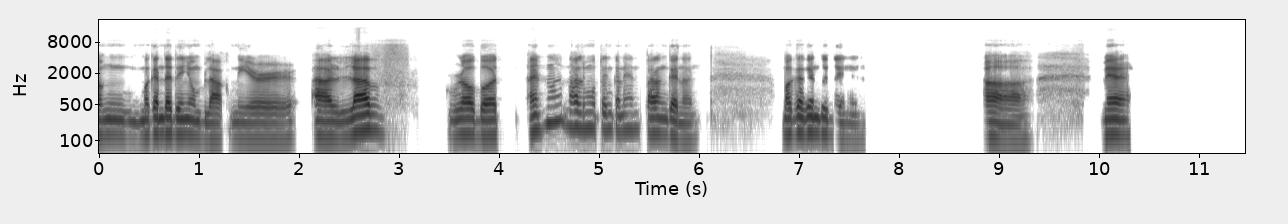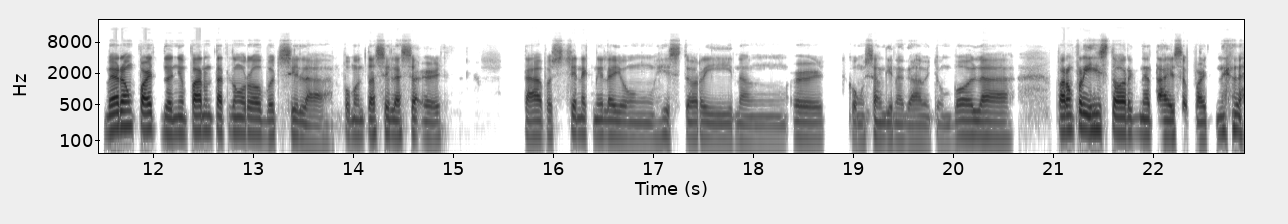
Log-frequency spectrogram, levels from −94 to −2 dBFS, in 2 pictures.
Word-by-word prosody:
ang 125 -2 -5
maganda 135 +3 +2
din 135 -1 -1
yung 120 - -7
Black 110 -1 0
Mirror, 110 0 -3 0.2
ah 120 -1 +6
Love 145 +6 +4 0.4
Robot 130 0 +2 0.3
ano 220 +10 -3
nakalimutan 175 -5 -5
ka 160 - -8
na 160 +2 -8
yun 170 - -17
parang 140 -3 -1
ganun 110 -4 -3 0.8
magaganda 140 0 0
din 110 -4 -9
yun. - - -25 1.2
Oo, 105 -4 +1 0.7
me 130 -1 +4 1.2
merong 175 +5 +8
part 170 -3 +6
dun 145 -2 0
yung 140 - -2
parang 155 +1 +5
3 145 -1 0
robot 135 -3 0
sila 100 -6 -3
pumunta 130 +1 -4
sila 130 -2 0
sa - - -1
Earth 115 -1 -5 0.7
tapos 125 +1 0
chineck 135 -3 -3
nila 125 0 -2
yung 115 -2 -9
history 110 -2 -7
ng 100 -1 -13
Earth 110 -1 -4 0.2
kung 105 -1 -10
saan 110 - -4
ginagamit 105 -2 -7
yung 100 - -16
bola, 120 0 -1 0.4
parang 155 +1 +5
pre-historic 150 -5 +4
na 135 - 0
tayo 125 -1 +2
sa - - -2
part 115 -1 -2
nila. 155 +3 -1
125 Hz, 135 wpm, -24 LUFS, 110-145 Hz, 1.2 s, merong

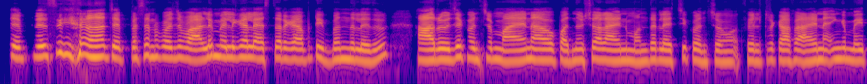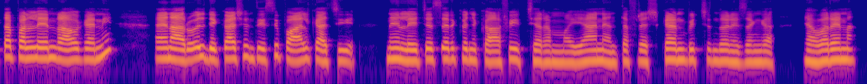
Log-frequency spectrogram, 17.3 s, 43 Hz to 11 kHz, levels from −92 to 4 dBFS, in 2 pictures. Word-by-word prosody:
చెప్పేసి 260 +6 +2 0.3
ఆ! - - +8 0.2
చెప్పేసాను. 240 +3 -1
కొంచెం 240 0 0
వాళ్ళే 215 +5 +4
మెల్లిగా 250 +1 +3
లేస్తారు 230 +1 0
గాబట్టి, 220 +4 -1
ఇబ్బంది 220 +2 -1
లేదు. 200 +5 0 0.4
ఆ - - +9
రోజే 220 +4 +4
కొంచెం 225 0 -3
మా 195 - +3
ఆయన 220 +2 +2 0.3
10 195 +1 -1
నిమిషాలు 215 0 0
ఆయన 205 +1 -1
ముంద 195 +3 -3
లేచి, 200 +4 -3
కొంచెం 190 0 -4 0.2
ఫిల్టర్ 205 +1 -5
కాఫీ 200 0 +1
ఆయన 210 +2 +1
ఇంక 230 0 -1
మిగతా 205 +6 0
పనులేమి 240 0 +3
రావు 210 +2 +2
గానీ, 245 - 0 0.5
ఆయన 230 0 +4
ఆ - - +4
రోజు 240 +3 +3
డికాషన్ 230 +3 -1
తీసి, 215 +7 -5
పాలు 205 +3 +1
కాచి, 195 +1 -2 0.4
నేను 230 -1 +2
లేచేసరికి 220 +3 -2
కొంచెం 210 -2 -4
కాఫీ 185 +4 -3
ఇచ్చారమ్మయ్యా! 185 -2 -4
అనెంత 190 -1 -4
ఫ్రెష్‌గా 190 +3 -3
అనిపిచ్చిందో 210 -1 -4
నిజంగా. 185 0 -5 0.4
ఎవరైనా 215 +3 +1
215 Hz, 160 wpm, -23 LUFS, 200-230 Hz, 0.5 s, ఆ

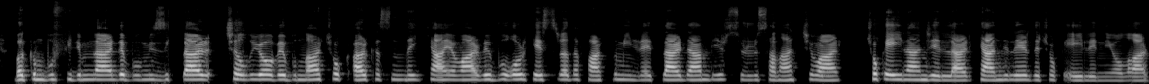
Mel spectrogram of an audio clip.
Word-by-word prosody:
Bakın, 215 +1 +1
bu 225 - -4
filmlerde 220 -1 +1
bu 215 - -9
müzikler 220 0 +3
çalıyor 225 -1 +2
ve 220 -2 +2
bunlar 215 +2 +1
çok 240 -1 -4
arkasında 220 0 -1
hikâye 215 -1 -1
var 215 0 +2
ve 225 -2 0
bu 225 -1 -2
orkestrada 225 -1 -1
farklı 210 +1 -2
milletlerden 210 0 +1
bir 225 +1 -8
sürü 215 -2 -13
sanatçı 205 +2 -4
var. 195 -1 +2 0.2
Çok 250 -1 0
eğlenceliler, 210 -3 +2
kendileri 215 0 +1
de 205 - -5
çok 205 +1 -13
eğleniyorlar 180 -1 -5
215 Hz, 140 wpm, -23 LUFS, 205-225 Hz, 0.2 s, müzikler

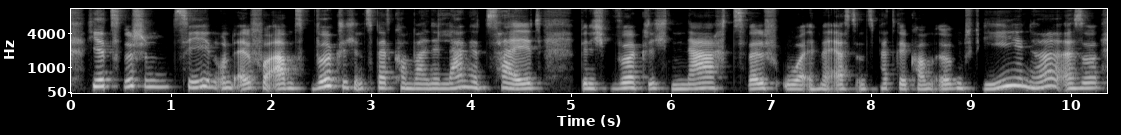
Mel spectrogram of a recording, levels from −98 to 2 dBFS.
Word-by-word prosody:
hier 270 0 +5
zwischen 255 -2 -2
10:00 245 0 0
und 215 0 -3
11:00 195 +4 0
abends 195 0 +5
wirklich 230 +2 +3
ins 195 0 -7
Bett 205 0 -1
komme, 200 -2 -3
weil 185 -1 -2
'ne 190 0 -2
lange 210 +3 -1
Zeit 200 -2 +1 0.4
bin 190 - -2
ich 190 0 -3
wirklich 205 -1 0
nach 185 +5 +3
12:00 180 -3 -1
immer 170 -1 -5
erst 175 0 -2
ins 170 0 -11
Bett 190 +1 -9
gekommen 175 -1 -4
irgendwie, 195 - +1
ne? 265 +4 0
Also, 205 +1 0
200 Hz, 155 wpm, -26 LUFS, 185-225 Hz, 0.4 s, hier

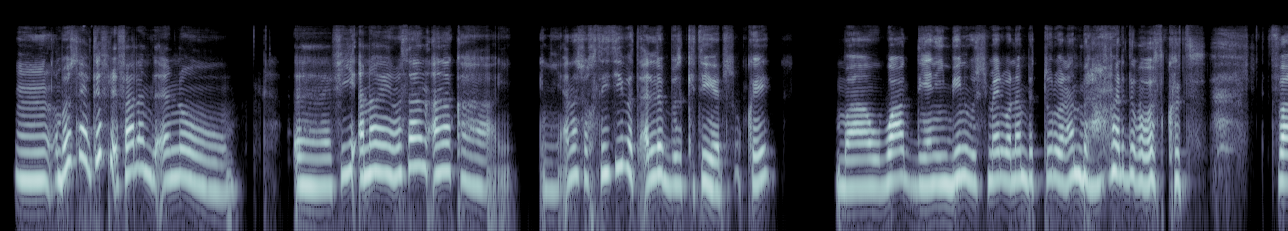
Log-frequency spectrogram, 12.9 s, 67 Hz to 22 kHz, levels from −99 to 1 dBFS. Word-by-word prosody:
إمم، 240 -1 +1
بص، 350 - +2
هي 420 - +6
بتفرق 445 +3 +1
فعلًا 300 +2 +2
لأنه 255 +2 -1 1.1
آآ 205 -1 0
في 270 +8 -2
أنا 280 +4 +4
يعني 280 -2 +2
مثلًا 280 +5 +3 0.2
أنا 295 +2 +4
ك 295 - -12 0.8
يعني 190 0 -10
أنا 265 - -1
شخصيتي 280 +5 -1
باتقلب 260 -6 +1
كتير 205 -3 0
أوكي، 255 -1 -4 0.6
ما 200 -1 +1
وباقعد 215 +2 +2
يعني 210 +1 0
يمين 230 +4 +2
وشمال 235 +1 -2
وأنام 245 +1 +1
بالطول 240 +2 -6
وأنام 250 +3 +3
بالعرض 260 +4 0
ما 230 -3 0
باسكتش 235 0 -3 0.6
ف 235 - -7
245 Hz, 145 wpm, -22 LUFS, 220-275 Hz, 1.1 s, هي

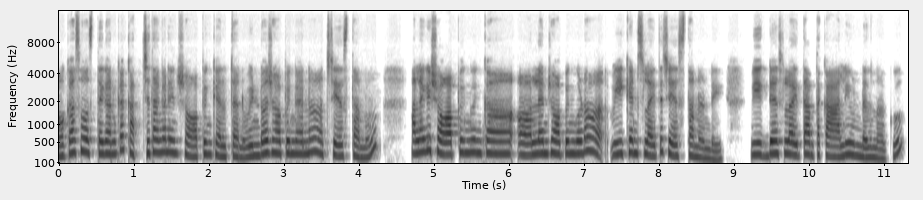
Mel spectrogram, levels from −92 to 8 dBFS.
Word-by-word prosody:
అవకాశవొస్తే 275 +4 0
గనుక 260 +4 0
ఖచ్చితంగా 280 +3 0
నేను 275 -1 -2
షాపింగ్‌కెళ్తాను. 215 -2 -1
విండో 225 +4 +1
షాపింగయినా 265 +1 0 0.2
చేస్తాను. 220 -2 -2 0.6
అలాగే 290 +4 +2
షాపింగింకా 275 +1 +2 0.5
ఆన్‌లైన్ 260 +3 +2
షాపింగ్ 265 0 +1
కూడా 310 +4 +1 0.3
వీకెండ్స్‌లో 265 0 +1
అయితే 260 +8 -4
చేస్తానండి. 200 -9 -2 0.5
వీక్‌డేస్‌లో 260 +2 +2
అయితే 230 +2 -1
అంత 235 0 -4
ఖాళీ 210 +3 +1
ఉండదు 195 -3 -1
నాకు. 170 +9 -6
255 Hz, 115 wpm, -23 LUFS, 220-270 Hz, 0.6 s, అలాగే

